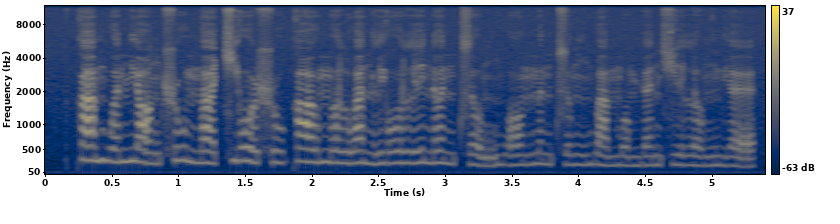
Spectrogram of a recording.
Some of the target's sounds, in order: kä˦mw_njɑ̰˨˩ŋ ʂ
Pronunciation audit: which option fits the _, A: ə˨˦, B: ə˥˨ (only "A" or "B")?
A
